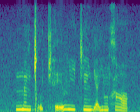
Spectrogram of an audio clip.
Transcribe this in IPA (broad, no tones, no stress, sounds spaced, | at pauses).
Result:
ŋ͡m æ̃ ɡ͡ǀ o̰ cʰ ḛ β i c ẽ ʎ æ̰ j õ x ɑ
